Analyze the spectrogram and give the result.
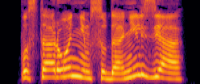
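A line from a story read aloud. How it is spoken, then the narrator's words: Shouted. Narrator (Russian): крикнула в торговый зал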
